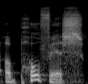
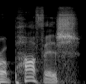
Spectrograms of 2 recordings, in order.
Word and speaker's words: Apophis: In 2029, an asteroid called Apophis or Apophis is Spell it. – A-P-O-P-H-I-S. – P-H-I-S.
